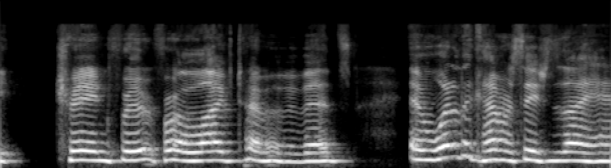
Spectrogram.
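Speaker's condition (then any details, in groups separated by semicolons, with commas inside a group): Parkinson's disease; deep brain stimulation, surgery four years after diagnosis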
